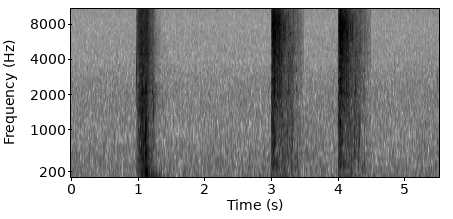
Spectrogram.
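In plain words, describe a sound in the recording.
Gear is picked up with short rustling thuds.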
